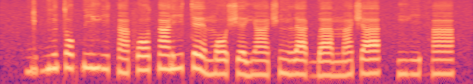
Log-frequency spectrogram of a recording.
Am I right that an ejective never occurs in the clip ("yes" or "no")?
yes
